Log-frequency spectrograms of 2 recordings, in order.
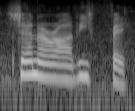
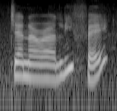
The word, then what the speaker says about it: Generalife: We crossed that bridge, and now we're in the Generalife, which we asked doesn't really mean anything in Spanish, but it's the Spanish pronunciation of an Arabic phrase, Generalife, which means Gardens of Paradise in Arabic.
